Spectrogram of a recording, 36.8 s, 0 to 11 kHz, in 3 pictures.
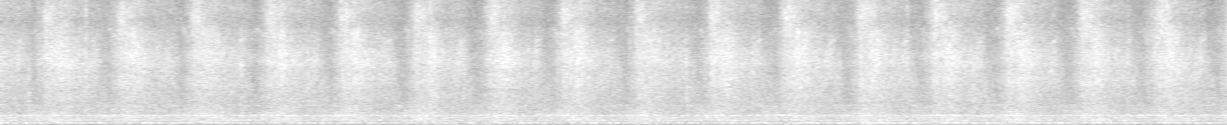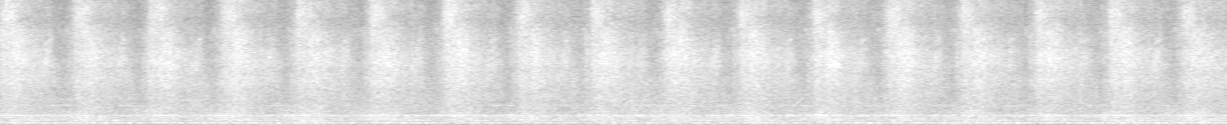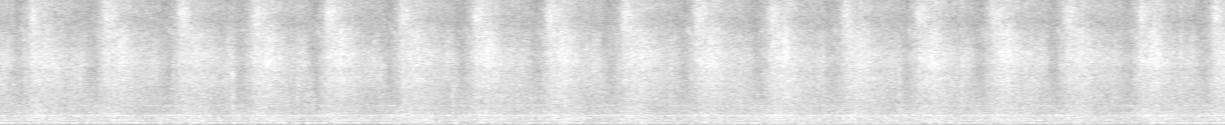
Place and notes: Leros, Griechenland - Wind Energie
Nahaufnahme
Mai 2003
Leros, Greece, 2 May 2003, 16:55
